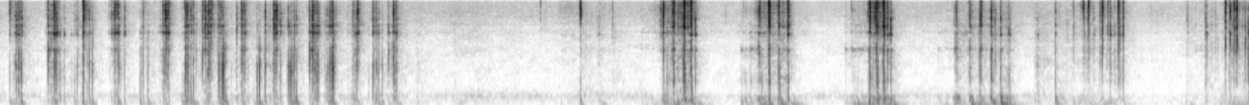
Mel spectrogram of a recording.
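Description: Long nails scratch the ridged tiers of a solid white ribbed wax tree-shaped candle, held tilted and then set upright. Fast, dense, bright scratching fills the first few seconds, then falls to near silence. Separate raspy bursts of scraping follow through to the end.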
